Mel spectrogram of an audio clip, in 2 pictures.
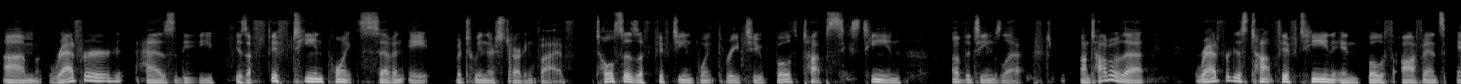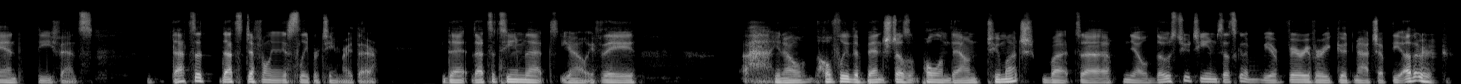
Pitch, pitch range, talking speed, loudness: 105 Hz, 95-125 Hz, 170 wpm, -26 LUFS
